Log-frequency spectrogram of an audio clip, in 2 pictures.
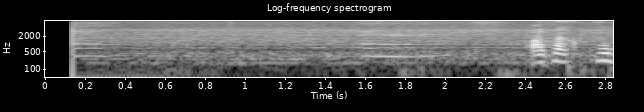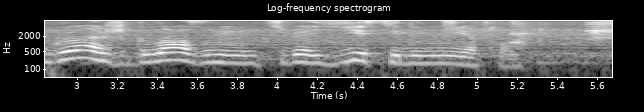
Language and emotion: Russian, angry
